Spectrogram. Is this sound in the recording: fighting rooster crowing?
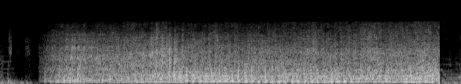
no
